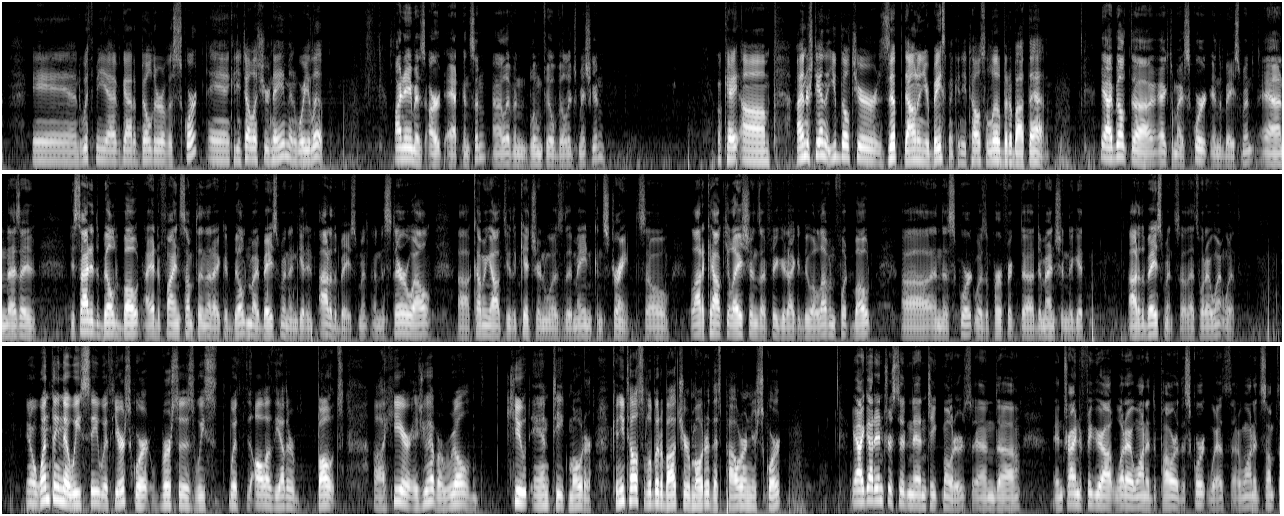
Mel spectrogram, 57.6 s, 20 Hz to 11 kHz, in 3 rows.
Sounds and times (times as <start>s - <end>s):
Speech: 0.4s - 4.9s, 5.9s - 9.1s, 10.7s - 15.7s, 16.5s - 37.8s, 38.8s - 50.1s, 51.2s - 57.5s.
